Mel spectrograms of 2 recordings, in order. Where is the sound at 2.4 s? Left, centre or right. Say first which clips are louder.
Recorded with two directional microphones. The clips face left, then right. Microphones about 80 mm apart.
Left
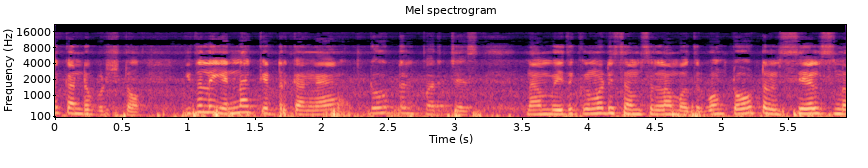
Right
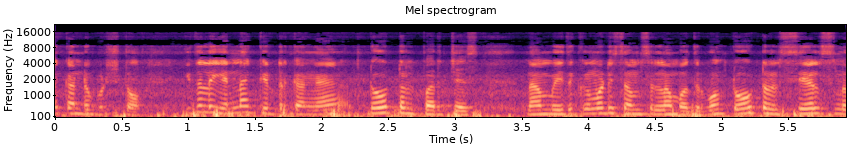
Right 8 dB; right.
